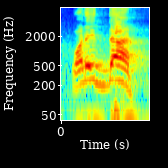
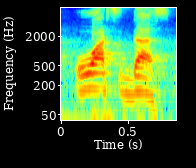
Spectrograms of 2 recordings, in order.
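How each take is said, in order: First: Said in the usual way. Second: "What's" in one syllable, lower pitched; contracted what's. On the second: Shown as a demonstration. Teacher contrasts it with the full form, contracted "What's". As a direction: merge what and is into "What's". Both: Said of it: "इस तरीका से बोलेंगे".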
